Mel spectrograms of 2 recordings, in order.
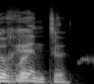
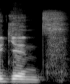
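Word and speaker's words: Gent: On dit de Ghent ou de Rent ? On dit de Ghent.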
